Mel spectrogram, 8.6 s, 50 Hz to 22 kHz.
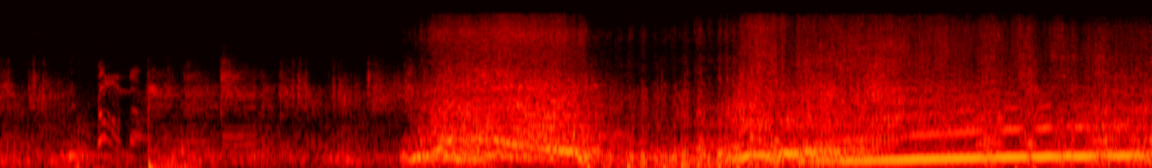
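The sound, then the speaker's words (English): A black and gold Lotus 78-79 race car fires up on a track: a quieter rumble first, then the engine roars to life with revs swinging up and down before settling into a loud, steadily rising drone. “And that was Mario Andretti's 78-79 black and gold Lotus firing up on the track at Circuit of the Americas.”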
